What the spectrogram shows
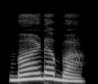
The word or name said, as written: ಬಡಬ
